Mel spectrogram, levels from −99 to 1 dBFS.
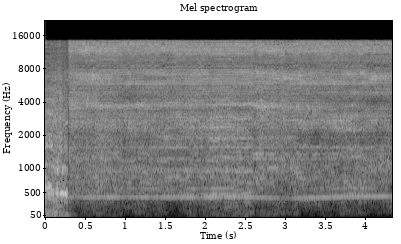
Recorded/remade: remade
